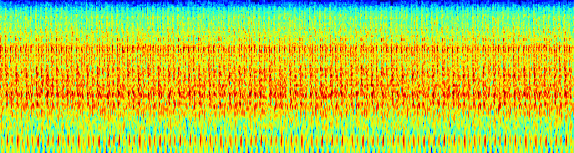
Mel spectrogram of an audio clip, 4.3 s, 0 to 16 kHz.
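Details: Citroën C4 Grand Picasso 2.0 Blue HDI 150 diesel, first start after head gasket repair and engine refit, coolant bled: steady, even diesel clatter at idle, regular rhythm, no hunting, misses or knocks; engine runs smoothly.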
